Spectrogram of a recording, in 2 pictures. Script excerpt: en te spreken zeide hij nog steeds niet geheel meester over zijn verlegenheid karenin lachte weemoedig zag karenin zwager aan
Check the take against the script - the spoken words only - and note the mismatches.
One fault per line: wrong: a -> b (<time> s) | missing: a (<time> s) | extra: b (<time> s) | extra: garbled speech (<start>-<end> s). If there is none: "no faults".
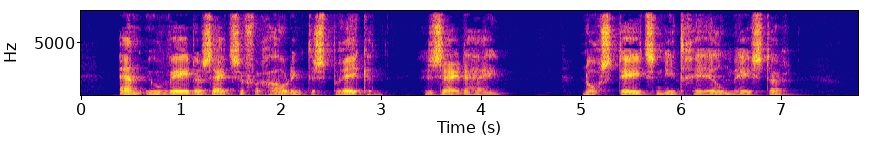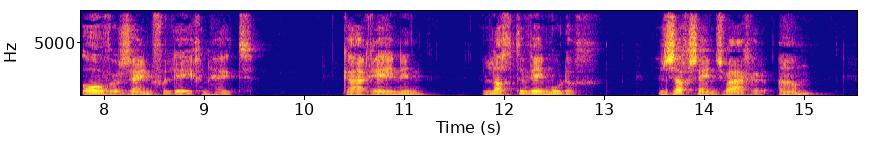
extra: uw wederzijdsche verhouding (0.6 s)
wrong: karenin -> zijn (13.9 s)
